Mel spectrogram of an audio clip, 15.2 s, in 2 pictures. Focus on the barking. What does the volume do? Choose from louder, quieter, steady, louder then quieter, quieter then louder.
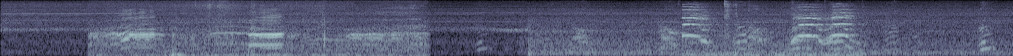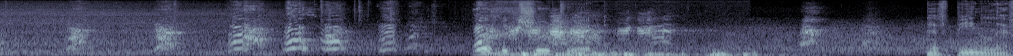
louder then quieter.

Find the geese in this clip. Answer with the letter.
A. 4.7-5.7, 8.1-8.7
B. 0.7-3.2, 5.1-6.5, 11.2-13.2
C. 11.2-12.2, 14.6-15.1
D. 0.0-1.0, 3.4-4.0
B.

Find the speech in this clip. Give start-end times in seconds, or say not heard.
11.2-12.2, 14.6-15.1.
